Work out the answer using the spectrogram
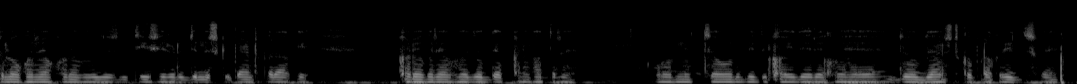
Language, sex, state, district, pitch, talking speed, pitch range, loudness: Marwari, male, Rajasthan, Churu, 115 Hz, 145 wpm, 110-115 Hz, -41 LUFS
